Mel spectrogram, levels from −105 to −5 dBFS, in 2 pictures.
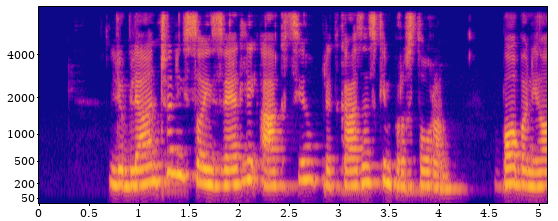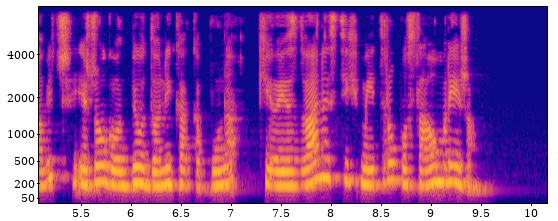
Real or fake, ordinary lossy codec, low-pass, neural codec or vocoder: real; none; 7.2 kHz; none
